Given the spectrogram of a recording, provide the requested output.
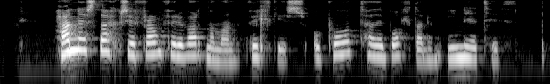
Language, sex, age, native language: Icelandic, female, 40-49, Icelandic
